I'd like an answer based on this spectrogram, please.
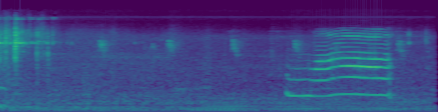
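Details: Khao Manee cat meowing while playing: one clear, drawn-out harmonic meow lasting about a second, steady then slightly falling, after quiet rustling and a brief metallic clink at the start.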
